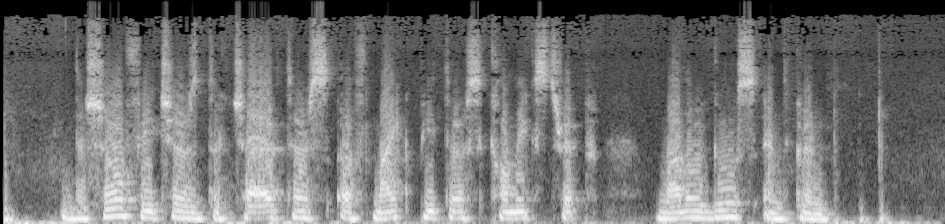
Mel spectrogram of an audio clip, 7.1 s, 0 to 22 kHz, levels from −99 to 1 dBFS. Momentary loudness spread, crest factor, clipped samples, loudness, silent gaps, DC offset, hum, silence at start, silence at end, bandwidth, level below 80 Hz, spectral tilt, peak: 13 LU; 8 dB; 0.1%; -8 LUFS; none; under 0.1%; none; 0.05 s; 0.05 s; 16.5 kHz; -26 dBFS; -4.5 dB/octave; 0 dBFS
